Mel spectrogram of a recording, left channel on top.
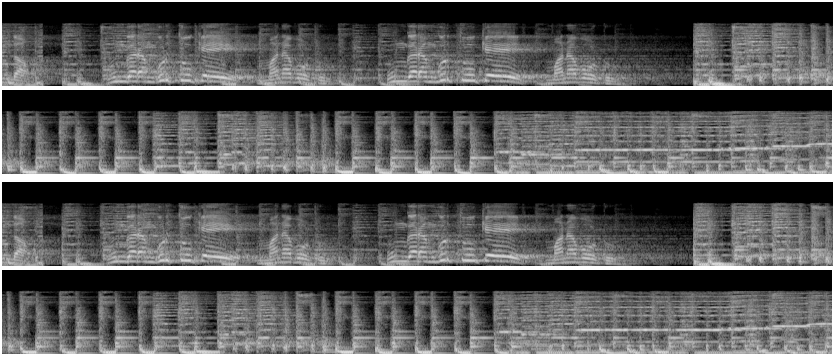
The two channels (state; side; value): normal; both; correlation 0.81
